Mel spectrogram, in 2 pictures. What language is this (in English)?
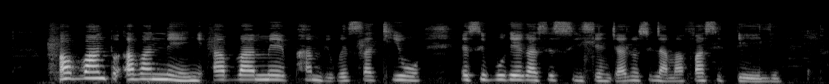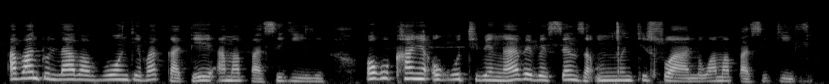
North Ndebele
